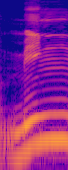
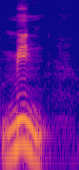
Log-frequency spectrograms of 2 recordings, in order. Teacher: নুন সাকিনের পর গইন আসার কারণে আমরা এই নুন সাকিনটাকে স্পষ্ট করে পড়ব। মিম নুন জের মিন, মিন বলবো, মিং বলবো না, মিন বলবো, মিন। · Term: ইজহারের হরফ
